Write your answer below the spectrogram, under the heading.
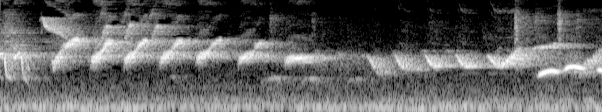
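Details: Short-tailed caged white-rumped shama pours out a rapid rolling series of buzzy chirped notes, ending with a soft looping whistle.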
